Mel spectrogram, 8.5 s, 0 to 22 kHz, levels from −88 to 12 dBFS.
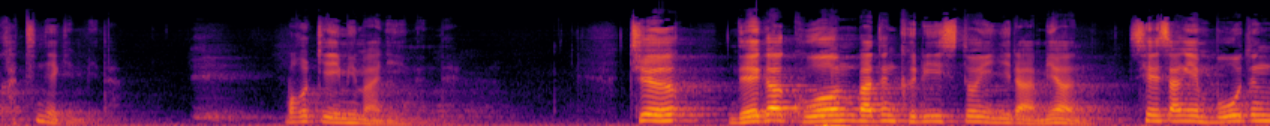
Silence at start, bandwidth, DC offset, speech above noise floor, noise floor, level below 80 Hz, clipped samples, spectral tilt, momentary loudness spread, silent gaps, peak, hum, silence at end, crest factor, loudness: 0 s; 14 kHz; under 0.1%; 28 dB; -44 dBFS; -38 dBFS; under 0.1%; -4 dB/octave; 15 LU; none; 0 dBFS; none; 0 s; 18 dB; -16 LUFS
